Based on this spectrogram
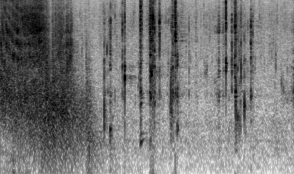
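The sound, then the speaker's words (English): Loud crunching and chewing on the wood of a barn being eaten by Kapow, a rapid series of sharp, splintery bites after a brief hissy rush at the start, with no talking. “Stop eating the barn, Kapow! Did you say keep eating the barn?”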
